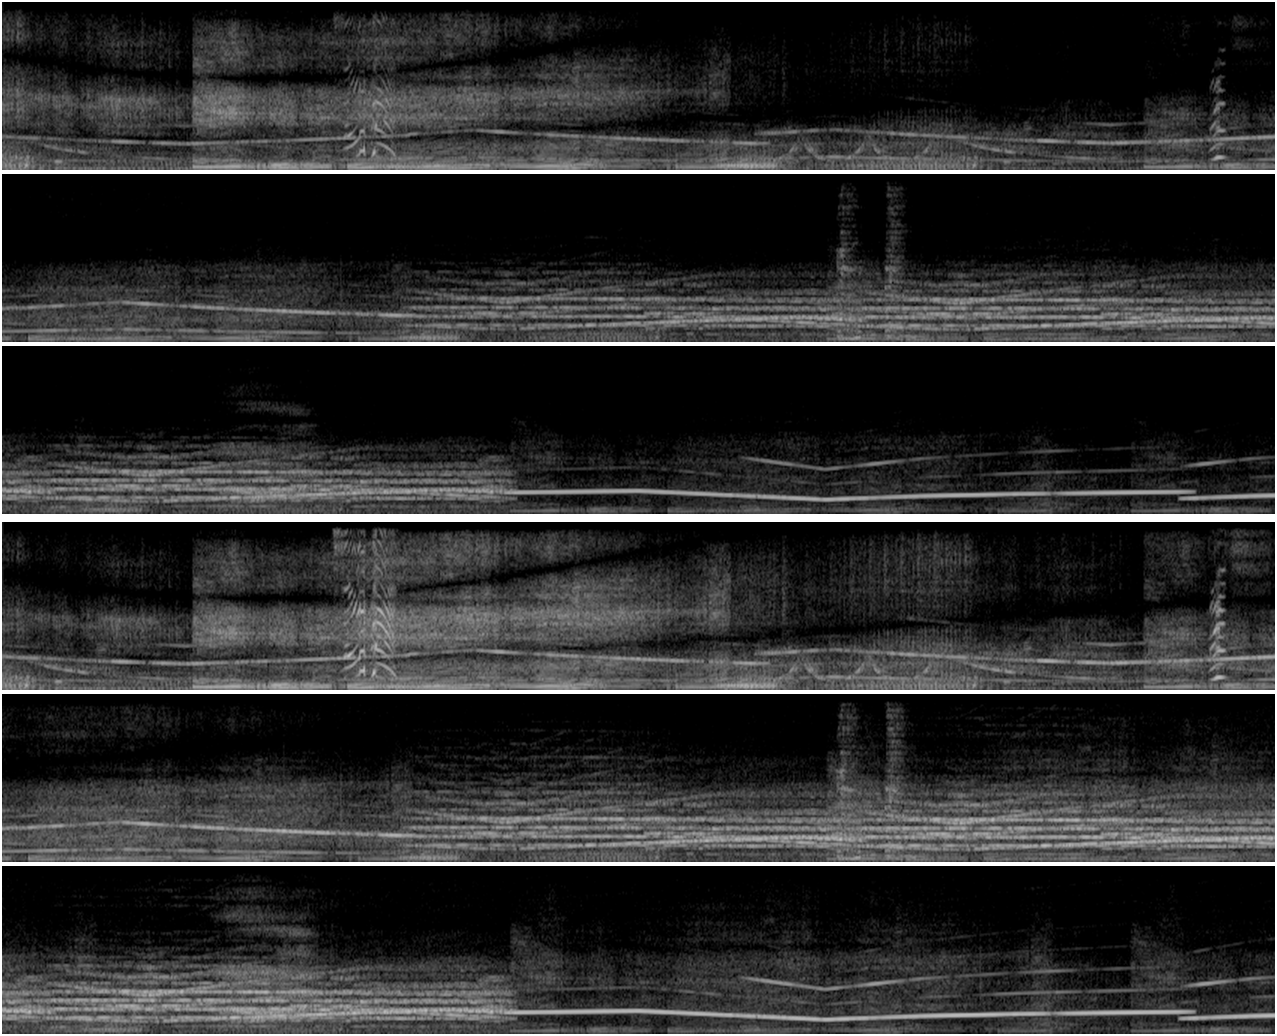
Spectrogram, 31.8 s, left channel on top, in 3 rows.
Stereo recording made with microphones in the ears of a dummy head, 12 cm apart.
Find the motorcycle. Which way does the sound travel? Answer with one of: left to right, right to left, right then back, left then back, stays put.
left to right.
